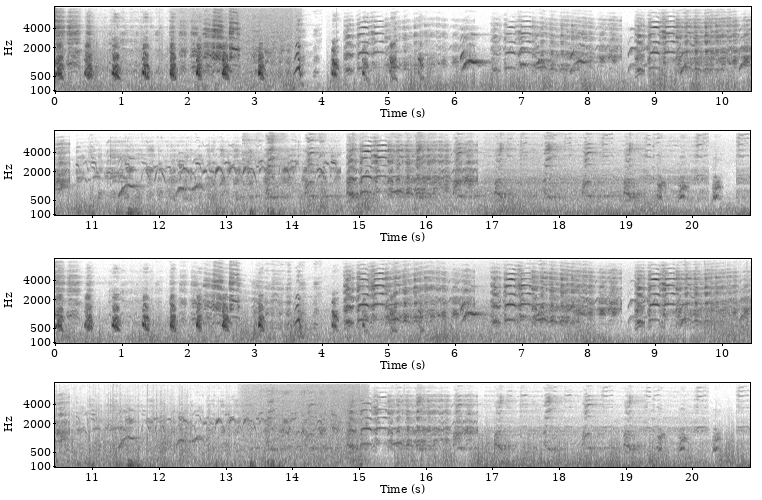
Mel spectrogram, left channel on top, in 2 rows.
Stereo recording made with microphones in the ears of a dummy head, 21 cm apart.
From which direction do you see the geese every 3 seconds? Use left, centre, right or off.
left, right, right, left, left, left, left.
